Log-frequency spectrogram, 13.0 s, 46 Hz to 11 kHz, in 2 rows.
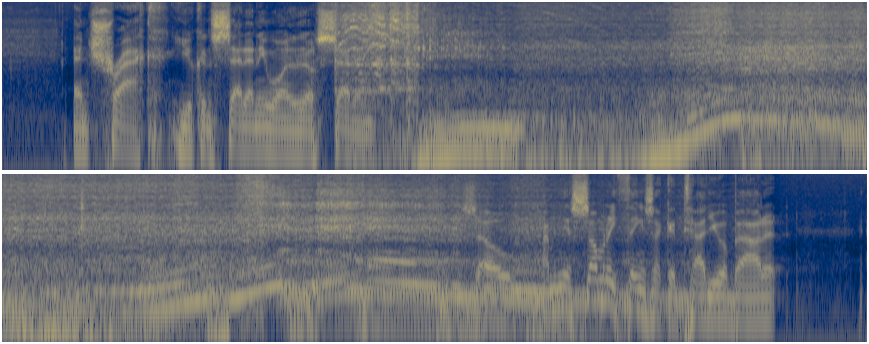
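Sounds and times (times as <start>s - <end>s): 
speech: 0.5s - 3.6s, 10.8s - 12.9s
new Corvette C8 sports car engine revving: 2.5s - 12.2s.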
